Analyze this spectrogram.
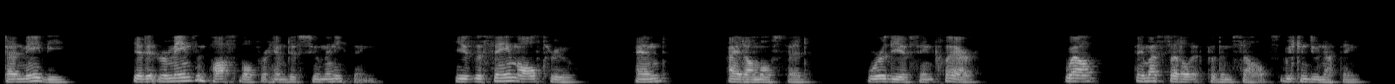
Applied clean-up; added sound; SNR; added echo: none; none; none; none.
